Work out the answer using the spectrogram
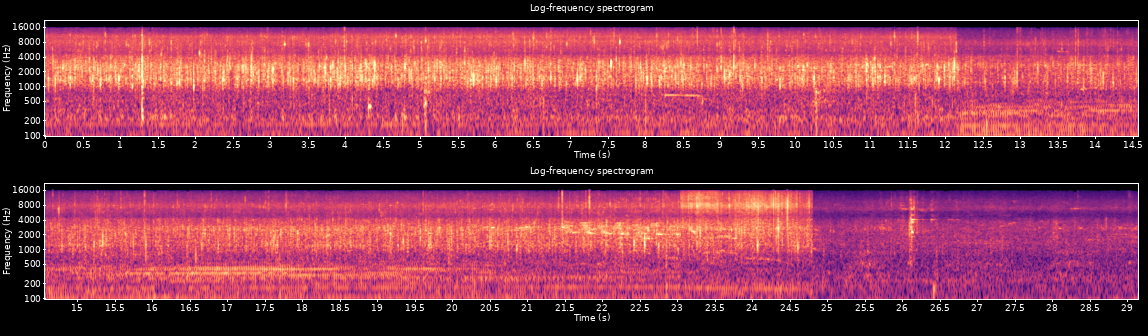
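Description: Food frying in hot oil in a pan, a loud sizzle full of fine crackles. About twelve seconds in the sound shifts and a faint low hum joins it. Near the end it drops to a quieter, duller sizzle.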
